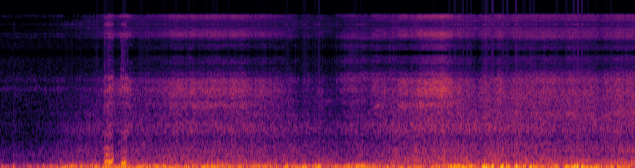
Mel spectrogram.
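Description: Wind buffeting an action camera's microphone during a fast ski run, a gusty low rumble, with skis scraping and hissing over tracked, hard-packed snow.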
